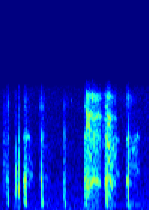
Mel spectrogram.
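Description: Coughing and throat clearing from a tickle in the throat: many short, dry coughs in an uneven rhythm, with a couple of longer, harsher rasping clears in the middle.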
